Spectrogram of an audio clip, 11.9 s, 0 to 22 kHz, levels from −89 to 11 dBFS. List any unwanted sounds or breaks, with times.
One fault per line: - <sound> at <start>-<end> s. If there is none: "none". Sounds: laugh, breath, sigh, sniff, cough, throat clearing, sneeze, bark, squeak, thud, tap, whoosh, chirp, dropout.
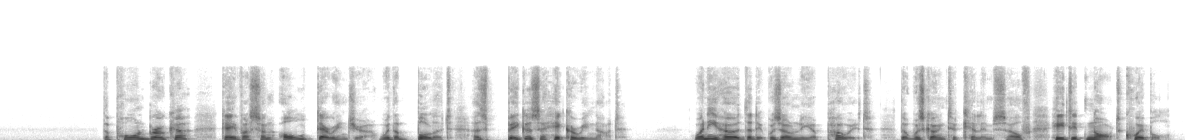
none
